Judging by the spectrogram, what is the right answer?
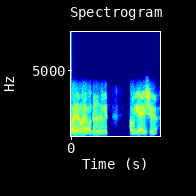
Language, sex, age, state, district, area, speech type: Manipuri, male, 18-30, Manipur, Senapati, rural, conversation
